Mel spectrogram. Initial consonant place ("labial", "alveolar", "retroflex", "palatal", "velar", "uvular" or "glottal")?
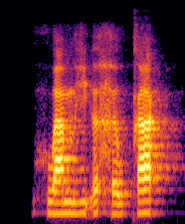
glottal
